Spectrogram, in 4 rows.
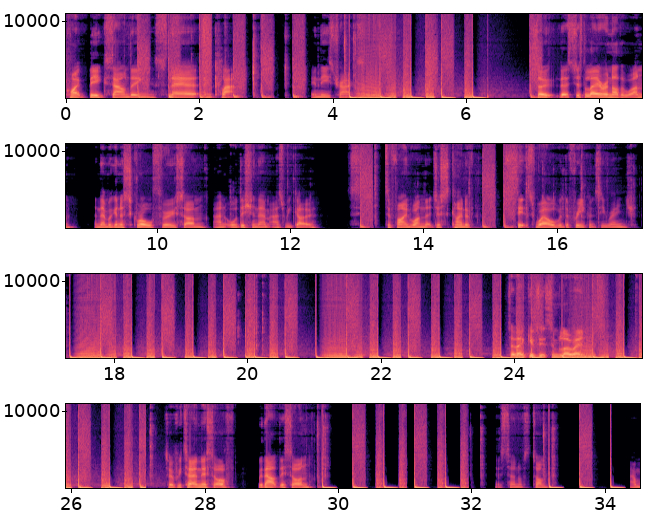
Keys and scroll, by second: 1.3 Down, 6.2 space, 15.9 alt+Left, 16.6 shift+Tab, 17.2 shift+space, 18.2 space, 19.8 Up, 27.0 space, 29.6 space, 31.9 space, 33.0 space.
